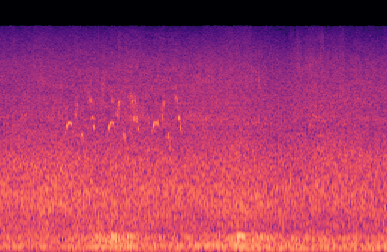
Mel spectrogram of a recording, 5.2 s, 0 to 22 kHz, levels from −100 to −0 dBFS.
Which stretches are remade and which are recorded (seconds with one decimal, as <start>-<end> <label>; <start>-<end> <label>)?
0.0-3.3 remade; 3.3-4.4 recorded; 4.4-5.2 remade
